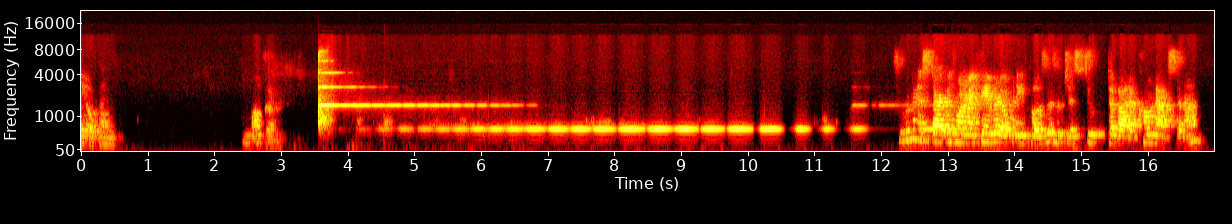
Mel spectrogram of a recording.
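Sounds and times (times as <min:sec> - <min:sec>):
singing bowl ringing: 0:03.6 - 0:13.2.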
